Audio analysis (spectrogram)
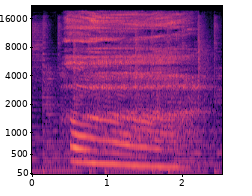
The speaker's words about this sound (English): And that was the last nighttime noise Benji heard, a great big yawn.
